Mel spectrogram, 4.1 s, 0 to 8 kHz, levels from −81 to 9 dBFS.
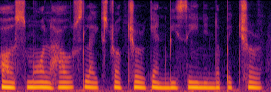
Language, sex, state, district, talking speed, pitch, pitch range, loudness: English, female, Assam, Kamrup Metropolitan, 160 wpm, 165 Hz, 155-170 Hz, -15 LUFS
